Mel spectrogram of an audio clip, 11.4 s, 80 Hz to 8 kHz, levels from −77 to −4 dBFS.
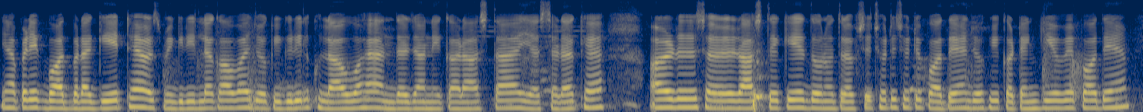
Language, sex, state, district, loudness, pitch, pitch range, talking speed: Hindi, female, Bihar, Saharsa, -21 LUFS, 195 Hz, 185-210 Hz, 230 wpm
